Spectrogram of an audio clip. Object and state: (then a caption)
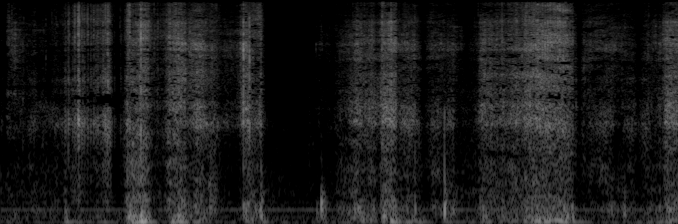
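Pine wood block being carved. A gouge carves strokes along a long channel in a solid light pine block held by a gloved hand. Bright, rasping shaving sounds come in uneven bursts, with a faint low hum underneath.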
